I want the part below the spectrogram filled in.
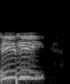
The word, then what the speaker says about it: Bibi: B-I-B-I is Bibi. – That's how it's pronounced. – I don't care how you pronounce it. – In English, it's B-I-B-I might be that.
